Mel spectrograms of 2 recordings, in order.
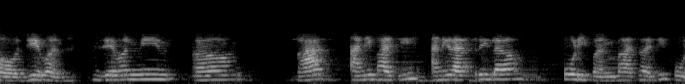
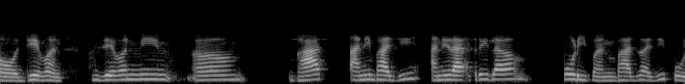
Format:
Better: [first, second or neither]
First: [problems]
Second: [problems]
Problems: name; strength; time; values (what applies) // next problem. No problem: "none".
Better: second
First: noise reduction (neural separator model SepFormer DNS4)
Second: none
